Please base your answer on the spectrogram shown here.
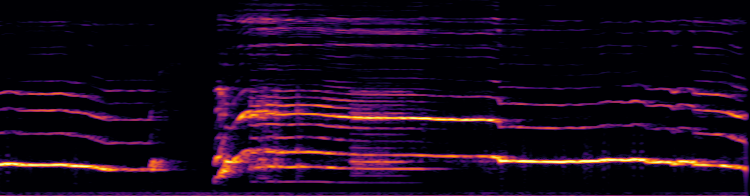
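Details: Golden retriever howling persistently at home: a long steady tonal howl that sags slightly, a short break, then a second howl rising sharply and holding a level, slightly wavering pitch for several seconds.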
